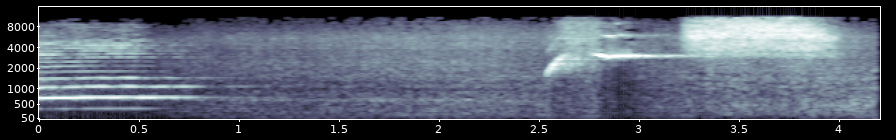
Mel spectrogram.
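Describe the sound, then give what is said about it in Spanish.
A loud, steady horn blast opens, then fades into background noise before a shrill rising tone and a harsh hiss follow. No one speaks. “con los bocinazos que me va a despertar la niña, hijo”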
